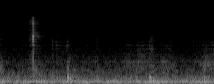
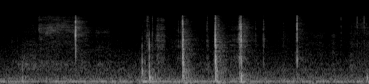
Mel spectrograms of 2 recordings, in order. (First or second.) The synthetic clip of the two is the first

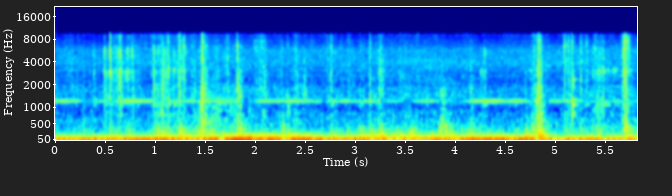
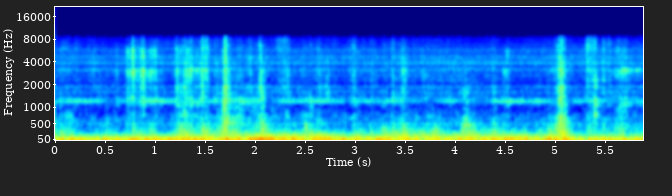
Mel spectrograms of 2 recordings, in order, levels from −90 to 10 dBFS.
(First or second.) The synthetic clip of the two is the second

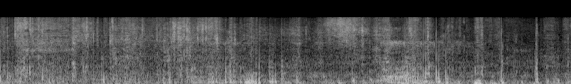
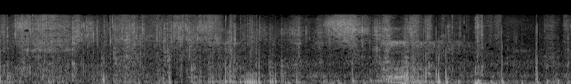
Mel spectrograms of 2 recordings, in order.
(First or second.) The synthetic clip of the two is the first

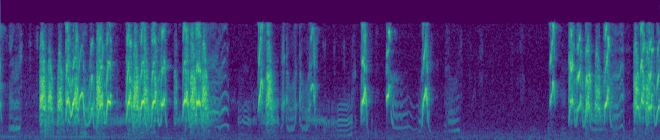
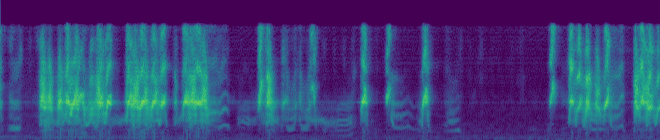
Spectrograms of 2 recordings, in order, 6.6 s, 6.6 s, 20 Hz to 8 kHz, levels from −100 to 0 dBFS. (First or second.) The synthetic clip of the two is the second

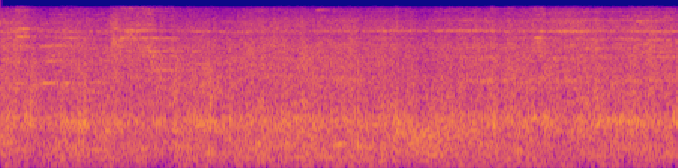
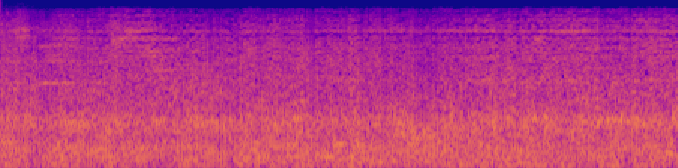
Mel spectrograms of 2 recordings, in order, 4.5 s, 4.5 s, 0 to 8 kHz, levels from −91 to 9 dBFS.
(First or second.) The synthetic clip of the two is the second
